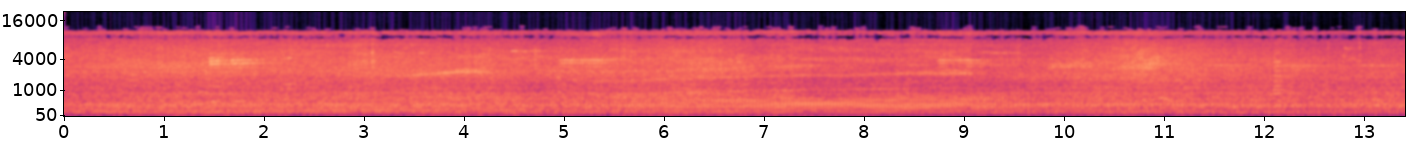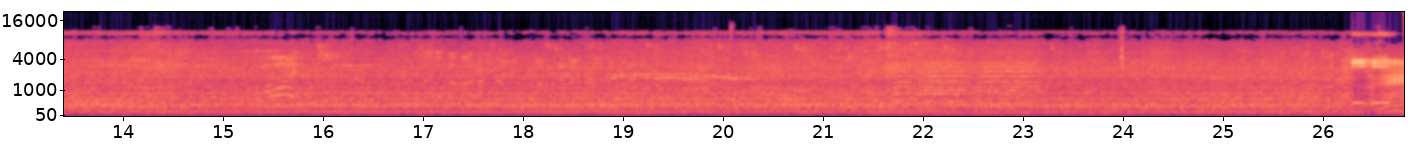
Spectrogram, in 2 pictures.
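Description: City street traffic, mostly motorbikes: steady engine and road noise, with short horn toots a few times and a longer horn-like sound a few seconds before the end.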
